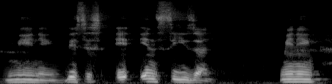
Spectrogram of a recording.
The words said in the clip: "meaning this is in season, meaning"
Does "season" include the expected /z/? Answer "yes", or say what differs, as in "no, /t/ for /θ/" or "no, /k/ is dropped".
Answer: yes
